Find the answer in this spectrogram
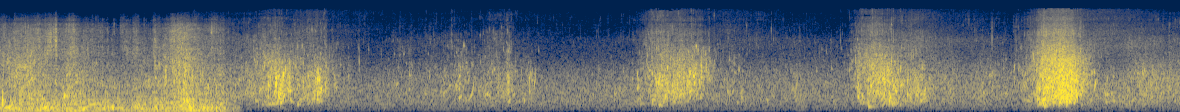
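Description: Small waves lapping and splashing against a boat hull, coming in separate surges about every two seconds. A low rumble stops suddenly about two seconds in.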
